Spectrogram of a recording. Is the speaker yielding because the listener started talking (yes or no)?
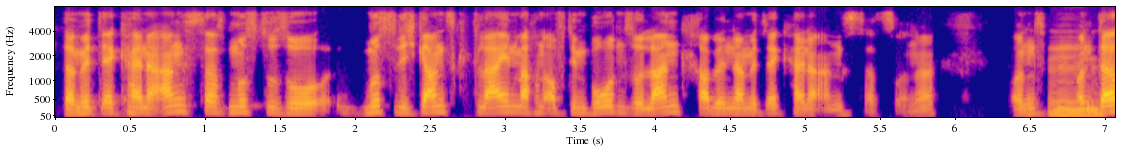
no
